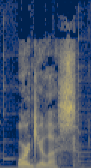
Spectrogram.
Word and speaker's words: orgulous: I still gotta get the definition, play, but how do I pronounce it? – Orgulous. – Orgulous. What did I say? Argue? – Argulous. I think you said orgulous, actually.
